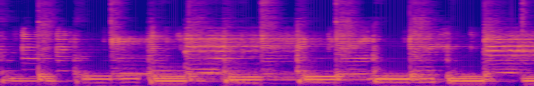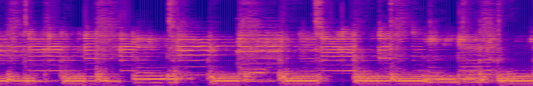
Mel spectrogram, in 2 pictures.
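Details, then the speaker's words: Cheap AliExpress TDA-based amplifier board cranked up loud: clean music with no hum or buzz, a reasonable sound, so the amplifier is working normally. "yeah that's actually a pretty reasonable sound um considering that the speakers"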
